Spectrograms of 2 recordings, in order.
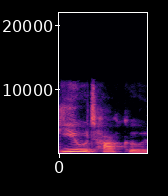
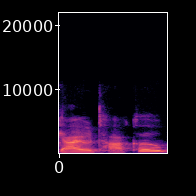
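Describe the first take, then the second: First: The first vowel sounds like 'oo'. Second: The first vowel sounds like 'oh'. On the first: The speaker calls it right. "Gyutaku is the correct pronun- pronunciation" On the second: The speaker calls it wrong. "I think I was saying Gyotako before"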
